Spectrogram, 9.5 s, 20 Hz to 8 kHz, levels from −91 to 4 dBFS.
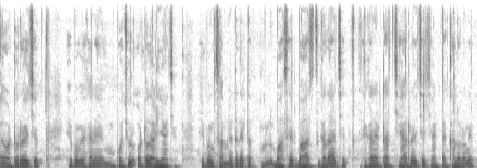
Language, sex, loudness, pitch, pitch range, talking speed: Bengali, male, -33 LUFS, 130 Hz, 125-135 Hz, 150 wpm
